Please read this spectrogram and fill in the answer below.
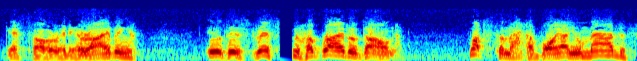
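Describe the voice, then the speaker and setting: An actor playing an older, kindly doctor in an old radio drama, avuncular and reassuring, with small hesitations. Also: male voice, a little high, lively intonation, moderate pace, breathy edge. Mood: alarmed. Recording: narrow noisy old radio broadcast.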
